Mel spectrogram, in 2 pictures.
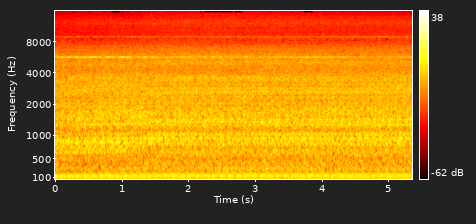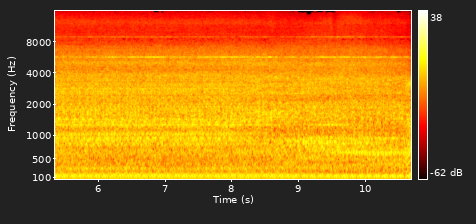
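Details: Peterbilt ISX Cummins CM2250 idling after a front structure leak repair, now not leaking, warming up before an oil and filter change: an even, steady diesel idle with a smooth low rumble and no knocks or misses; healthy.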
